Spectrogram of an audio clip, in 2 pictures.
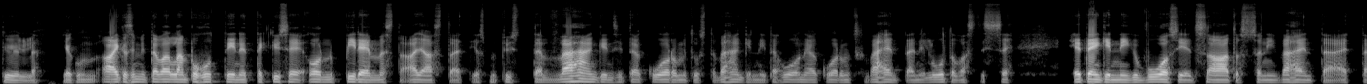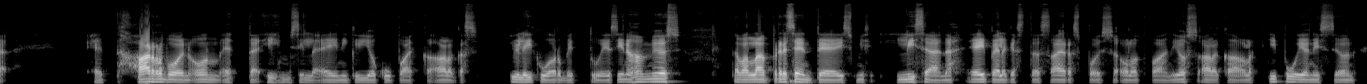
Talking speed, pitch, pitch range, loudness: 145 wpm, 110 Hz, 105-115 Hz, -22 LUFS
